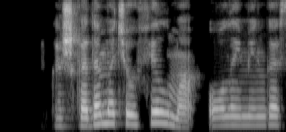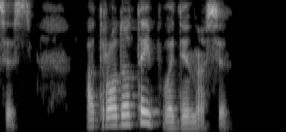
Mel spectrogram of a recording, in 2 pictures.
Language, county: Lithuanian, Vilnius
